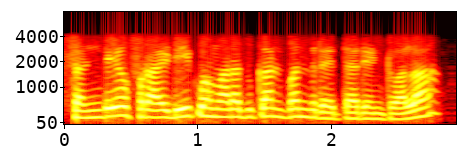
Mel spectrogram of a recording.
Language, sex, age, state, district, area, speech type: Urdu, male, 18-30, Uttar Pradesh, Siddharthnagar, rural, conversation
